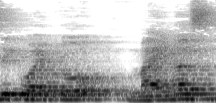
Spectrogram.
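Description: A man's voice in two long, drawn-out phrases, held on steady pitches in a sing-song way, with a short break between them.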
